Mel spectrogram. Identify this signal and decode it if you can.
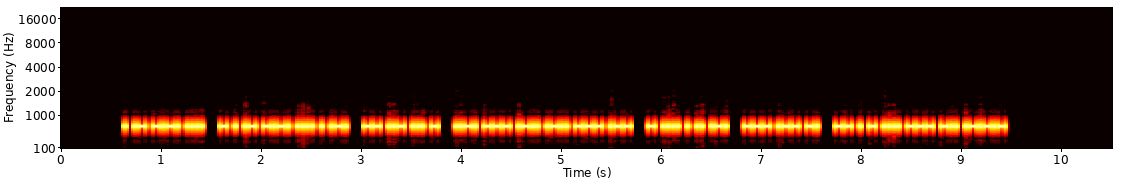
Morse code, heard as a keyed tone, about 50 wpm, 700 Hz. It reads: EACH TEACHER MUST FOLLOW THEIR OWN METHOD.
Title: Sentences from Top 1000 Words - Review Part 6 - 50wpm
